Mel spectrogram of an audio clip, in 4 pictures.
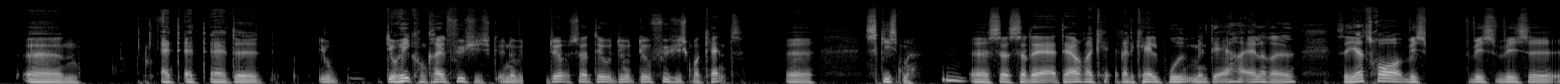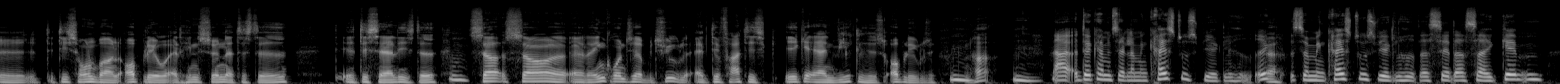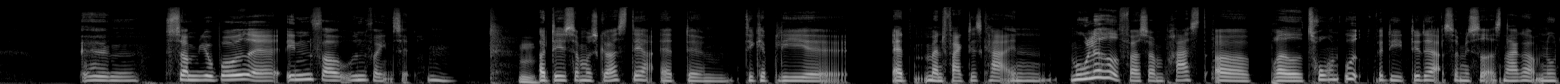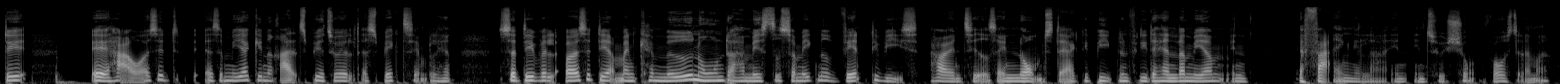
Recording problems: audio cutting out; at 5 s and at 14 s

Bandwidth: 15 kHz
